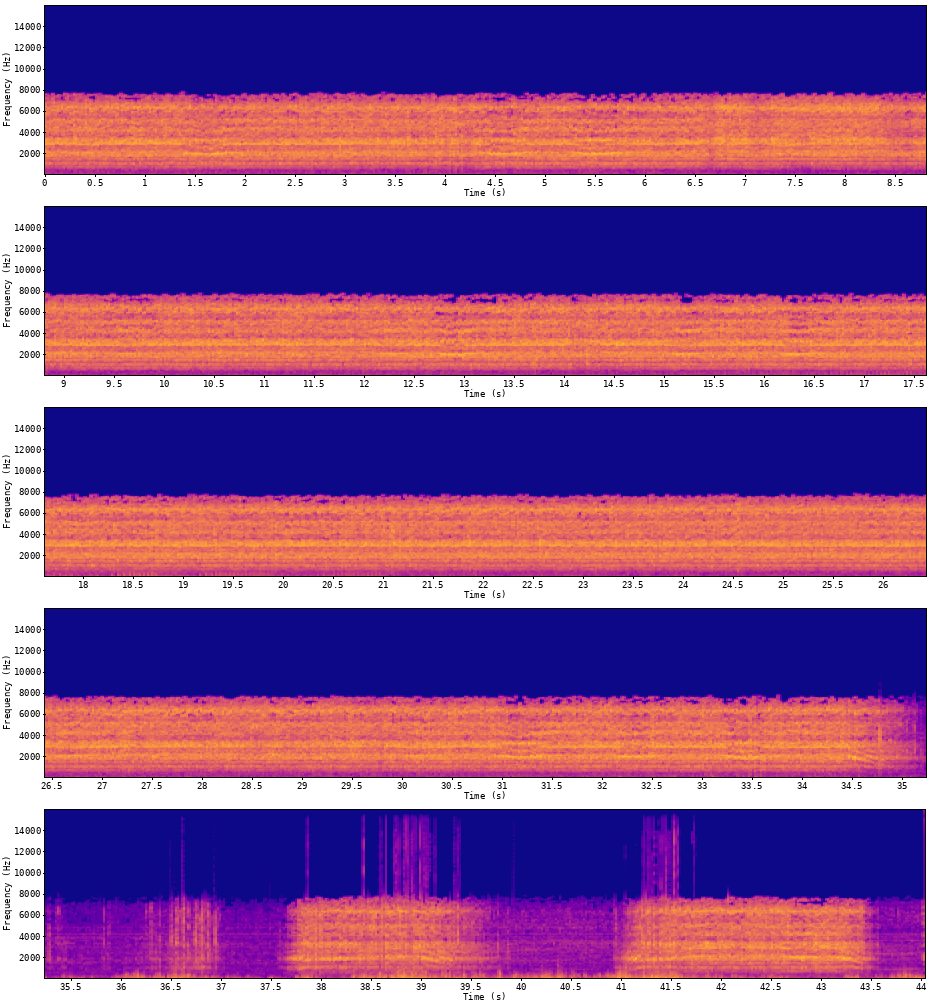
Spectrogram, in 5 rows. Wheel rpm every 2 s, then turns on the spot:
200, 200, 200, 200, 200, 200, 200, 200, 200, 200, 200, 200, 200, 200, 200, 190, 200, 100, 10, 110, 40, 160.
none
